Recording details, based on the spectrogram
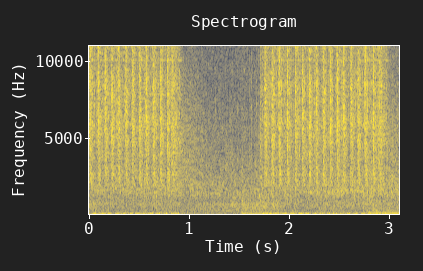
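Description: Rapid aircraft machine-gun fire in War Thunder during a realistic battle, two long loud bursts of dense rattling separated by a short pause near the middle, with no talking.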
